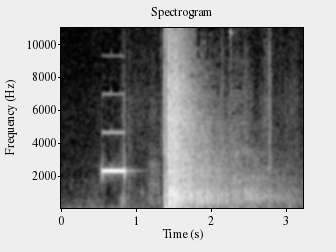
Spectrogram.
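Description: A Girsan CMXX pistol fires a single loud, close shot from the low ready position, its report ringing and decaying over about two seconds, preceded by a short electronic shot-timer beep.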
